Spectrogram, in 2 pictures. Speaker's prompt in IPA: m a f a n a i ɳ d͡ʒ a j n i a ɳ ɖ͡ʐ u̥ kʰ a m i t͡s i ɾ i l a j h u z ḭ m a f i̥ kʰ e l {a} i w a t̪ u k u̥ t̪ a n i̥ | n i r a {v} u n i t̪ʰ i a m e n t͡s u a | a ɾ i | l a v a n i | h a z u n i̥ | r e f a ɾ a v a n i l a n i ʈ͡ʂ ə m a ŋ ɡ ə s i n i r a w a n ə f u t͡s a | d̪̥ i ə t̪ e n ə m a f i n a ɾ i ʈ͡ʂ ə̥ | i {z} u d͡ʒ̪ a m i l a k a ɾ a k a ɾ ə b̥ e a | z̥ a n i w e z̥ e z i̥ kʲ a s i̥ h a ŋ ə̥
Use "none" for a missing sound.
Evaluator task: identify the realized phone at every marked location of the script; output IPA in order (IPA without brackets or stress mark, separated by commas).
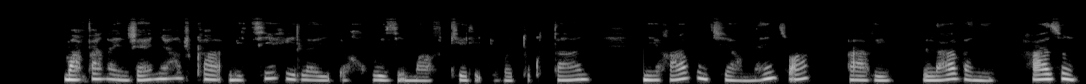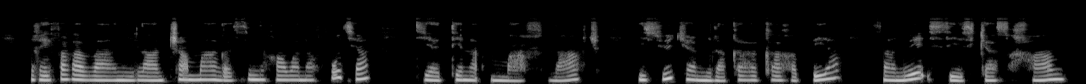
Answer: i, v, z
